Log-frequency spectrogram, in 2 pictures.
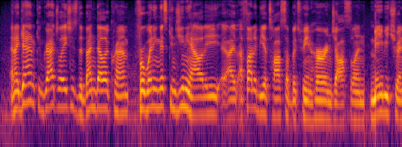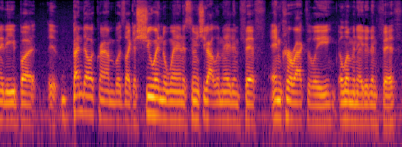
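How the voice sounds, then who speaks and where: Male voice at a very fast pace with hardly any pauses and lively intonation, over noticeable background noise. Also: medium pitch for a man. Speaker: YouTube reviewer. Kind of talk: casual video commentary. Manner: animated.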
